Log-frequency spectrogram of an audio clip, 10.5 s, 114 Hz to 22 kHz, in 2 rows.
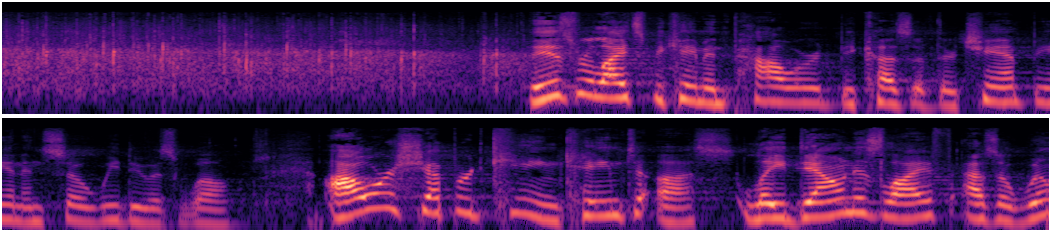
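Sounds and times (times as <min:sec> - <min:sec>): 
audience applause during a sermon: 0:00.0 - 0:02.7
speech: 0:02.6 - 0:10.4.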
